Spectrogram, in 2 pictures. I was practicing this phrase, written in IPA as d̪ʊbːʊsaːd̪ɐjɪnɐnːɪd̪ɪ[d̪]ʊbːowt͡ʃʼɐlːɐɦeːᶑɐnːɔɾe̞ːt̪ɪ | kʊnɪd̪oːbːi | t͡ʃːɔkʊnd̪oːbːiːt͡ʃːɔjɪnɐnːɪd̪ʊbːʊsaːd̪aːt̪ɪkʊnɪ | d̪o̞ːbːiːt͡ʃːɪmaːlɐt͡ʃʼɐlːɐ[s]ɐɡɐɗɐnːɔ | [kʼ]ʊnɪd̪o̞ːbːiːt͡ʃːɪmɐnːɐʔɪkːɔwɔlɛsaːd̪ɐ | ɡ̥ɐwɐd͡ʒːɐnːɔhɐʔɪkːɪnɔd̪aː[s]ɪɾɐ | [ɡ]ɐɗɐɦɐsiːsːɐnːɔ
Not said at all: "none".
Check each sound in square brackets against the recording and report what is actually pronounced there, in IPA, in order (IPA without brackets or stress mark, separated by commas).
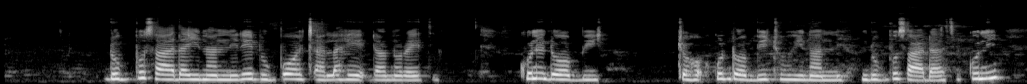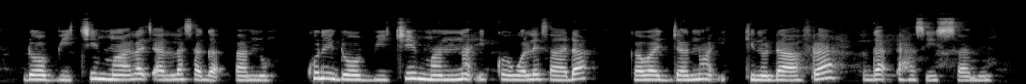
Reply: d̪, s, k, f, ɡ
